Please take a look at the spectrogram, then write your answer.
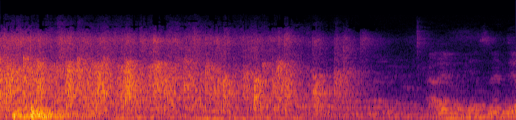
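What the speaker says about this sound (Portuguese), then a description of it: "aplauda o Senhor" Church congregation applauding in a worship service, a broad wash of clapping that fills the room and then thins out near the end, with voices mixed underneath.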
